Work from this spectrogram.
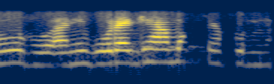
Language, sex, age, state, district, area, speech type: Marathi, female, 45-60, Maharashtra, Akola, rural, conversation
